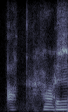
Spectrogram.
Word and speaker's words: Akashic: Um, uh, it's Akashic Records. Akashic. And um, yes, it comes from the, uh, a Sanskrit word called Akash, which is um, that from which it means that from which everything is formed.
